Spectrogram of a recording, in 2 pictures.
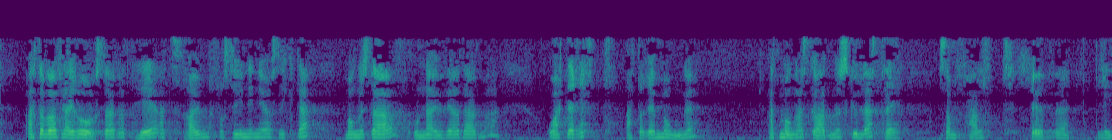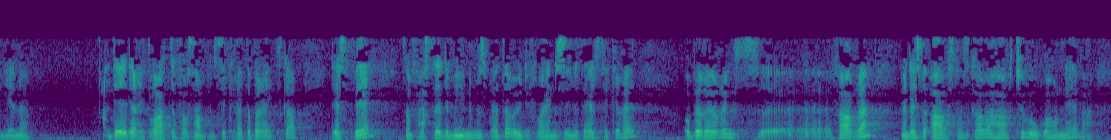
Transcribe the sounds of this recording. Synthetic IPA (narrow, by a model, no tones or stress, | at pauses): ʔɑt̪̚d̪ɛʋɑʁflæɪʁəoːʁsɑːkəʁt̪ʰɪɑt̪st̪ʁɑʉmfɔʁsyːnɪnjøːʁsʋɪkt̪ə | mɔŋːəst̪ɑːʁʊnːɑʉːʋeʁəd̪ɑːɡmɑː | ʔɔɑt̪̚d̪ɛæʁɛt̪ːɑt̪̚d̪ɛʁæmɔŋːə | ʔɑt̪mɑŋːəɑskɑːd̪ənəskʉlːəɑst̪ʰʁeː | sɔmfɑlt̪løːʋəlɪnjənə | d̪ɛæd̪ɪʁɛk̚t̪ʊɑːt̪əfɔʁsɑmfʉnsɪkːəʁheːt̪ɔbəʁeːd̪skɑːp̚d̪̥ɛɛsbeːsɔmfɑst̪sɛd̪əmiːnɪmʉmsbʁɛd̪əʁʉːt̪ɪfʁoːhɛnsyːnət̪ʰɪɛlsɪkːəɾheːt̪ | ʔɔ̰bəʁøːʁɪŋs | fɑːʁəmɛnd̪ɛsːəʔɑːʋst̪ɑnskʁɑːʋəɦɑʁt̪ʰʉʋuːʁəhɔneːʋɑ̰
